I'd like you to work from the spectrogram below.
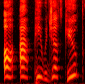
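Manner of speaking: ordinary delivery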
